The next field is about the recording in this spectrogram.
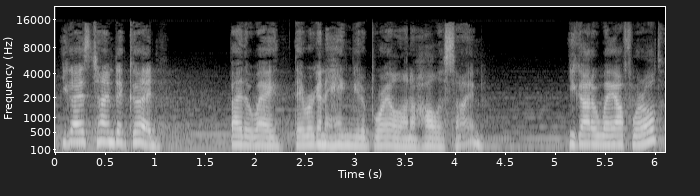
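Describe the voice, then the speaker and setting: A tough female outlaw on the run, played by an actress, with a medium-pitched voice. She talks bluntly, with streetwise wryness, in video game dialogue. Music plays faintly behind her. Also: a little fast, close to an everyday voice. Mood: gruffly wry.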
